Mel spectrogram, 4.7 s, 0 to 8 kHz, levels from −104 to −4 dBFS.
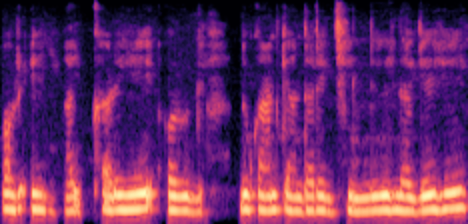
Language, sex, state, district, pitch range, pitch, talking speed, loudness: Chhattisgarhi, female, Chhattisgarh, Raigarh, 190-205 Hz, 195 Hz, 165 wpm, -15 LUFS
